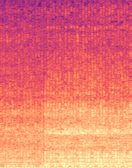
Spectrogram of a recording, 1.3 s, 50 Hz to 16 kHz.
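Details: BMW N57 diesel first start after timing chain and main bearing replacement, running a few minutes, everything feels fine: steady diesel idle clatter, even rhythm, no knocks or rattles; normal healthy idle.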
